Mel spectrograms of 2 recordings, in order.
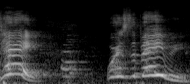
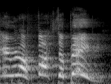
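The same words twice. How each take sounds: First: Higher-pitched puzzled call; mild mock concern. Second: Loud, high outburst; mock freaked-out shout. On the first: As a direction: act out someone looking for a baby. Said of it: "your first reaction is". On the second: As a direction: yell it as a baffled bystander. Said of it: "when you don't see the baby".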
